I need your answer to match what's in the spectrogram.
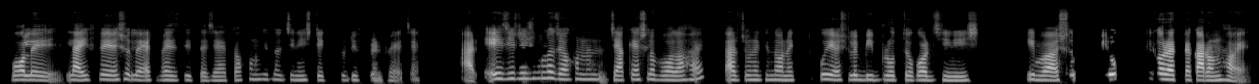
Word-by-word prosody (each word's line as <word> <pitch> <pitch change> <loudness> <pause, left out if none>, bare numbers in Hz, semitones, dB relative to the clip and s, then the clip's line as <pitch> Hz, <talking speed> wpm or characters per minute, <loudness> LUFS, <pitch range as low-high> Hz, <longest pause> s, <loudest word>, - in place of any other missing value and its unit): বলে 210 -1 +4 0.4
লাইফ 205 0 +5
এ - - +5
আসলে 230 -3 -3
এডভাইস 200 0 -4
দিতে 190 -2 -8
যায় 185 0 -4
তখন 215 +5 -8
কিন্তু 230 -1 -10
জিনিসটা 205 0 -7
একটু 195 - -26
ডিফারেন্ট 200 -1 -9
হয়ে - - -10
যায়। - - -11 0.5
আর - - +5 0.2
এই 260 - +5
জিনিসগুলো 270 +2 -2
যখন 235 +2 -3 0.3
যাকে 205 +2 +1
আসলে 235 0 -2
বলা 200 -1 +2
হয় 265 - -2 0.2
তার - - +4
জন্য 215 0 -4
কিন্তু 215 0 -5
অনেকটুকুই 215 +3 -3
আসলে 215 +1 -2
বিব্রতকর 205 -1 -1
জিনিস 185 -1 -2 0.6
কিংবা 205 -3 +2
আসলে 440 - -3 0.3
বিরক্তিকর 280 - +3
একটা 210 -1 -1
কারণ 195 -1 +8
হয়। 190 - +1
210 Hz, 165 wpm, -25 LUFS, 200-235 Hz, 0.6 s, কারণ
